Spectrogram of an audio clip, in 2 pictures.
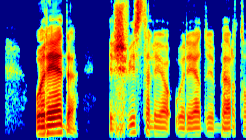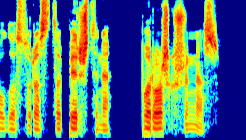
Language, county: Lithuanian, Vilnius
